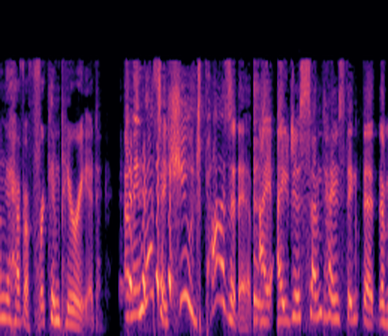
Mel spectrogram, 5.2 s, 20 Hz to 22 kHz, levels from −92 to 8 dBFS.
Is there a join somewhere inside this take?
yes; 2 cuts; at 1.7 s, 3.3 s

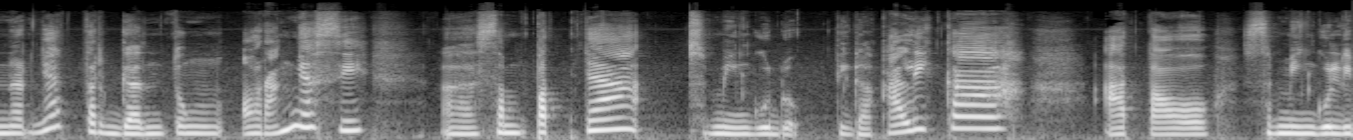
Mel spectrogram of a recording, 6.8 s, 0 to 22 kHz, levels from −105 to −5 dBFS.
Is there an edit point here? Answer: yes; 1 cut; at 3.4 s

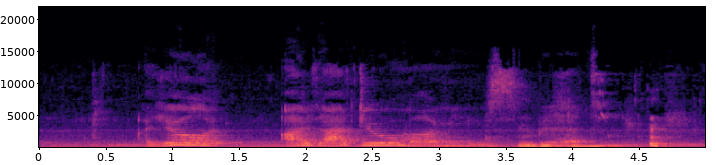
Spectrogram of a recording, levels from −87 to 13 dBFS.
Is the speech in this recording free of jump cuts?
yes; 0 cuts

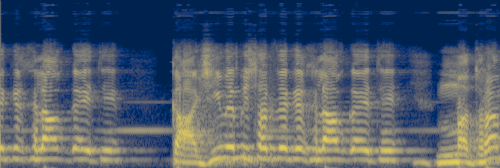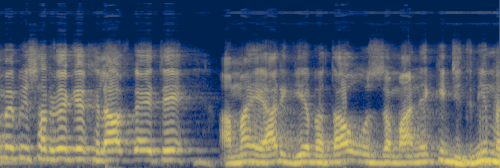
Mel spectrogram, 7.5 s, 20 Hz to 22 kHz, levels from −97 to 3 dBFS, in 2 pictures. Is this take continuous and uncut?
yes; 0 cuts

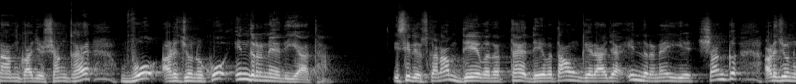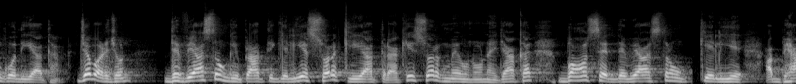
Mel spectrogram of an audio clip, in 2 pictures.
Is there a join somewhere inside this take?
no; 0 cuts

